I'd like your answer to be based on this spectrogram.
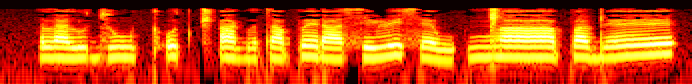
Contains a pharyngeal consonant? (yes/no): no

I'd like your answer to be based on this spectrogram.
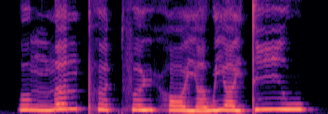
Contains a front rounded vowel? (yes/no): no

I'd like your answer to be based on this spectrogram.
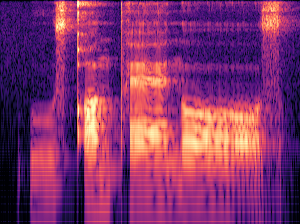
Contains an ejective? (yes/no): yes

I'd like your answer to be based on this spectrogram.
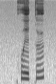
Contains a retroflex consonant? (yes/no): no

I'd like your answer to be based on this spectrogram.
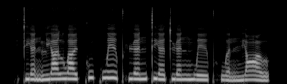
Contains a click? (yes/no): no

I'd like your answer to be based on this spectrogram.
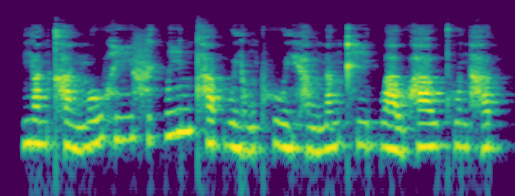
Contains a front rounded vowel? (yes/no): no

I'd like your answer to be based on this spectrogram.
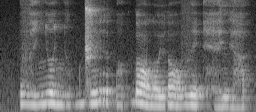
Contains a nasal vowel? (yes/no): no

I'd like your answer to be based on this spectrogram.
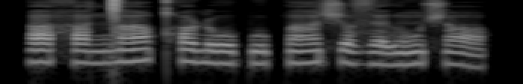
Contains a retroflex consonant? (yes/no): yes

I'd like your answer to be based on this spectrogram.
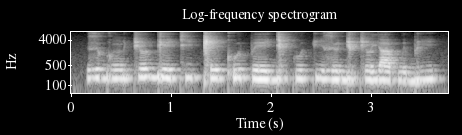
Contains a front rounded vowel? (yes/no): yes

